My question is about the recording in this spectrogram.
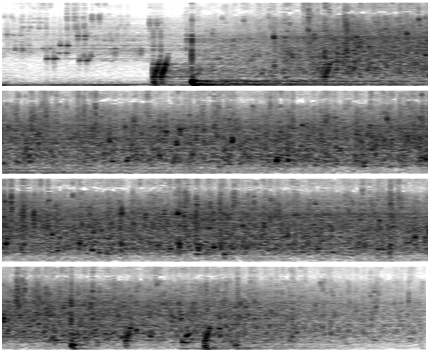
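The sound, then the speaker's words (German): A babbling brook flows steadily, a continuous bright rush of water with small splashes and drips scattered through it, starting after a brief quiet moment and running on without voices. “Wo dieser Bach entspringt.”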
